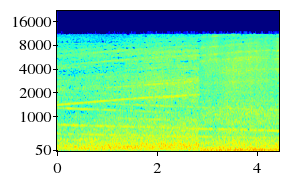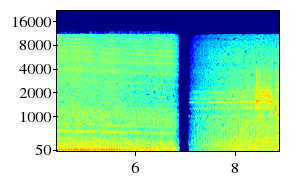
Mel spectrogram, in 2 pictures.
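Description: Jet aircraft roaring on a runway during takeoff in the Ace Combat 7 video game, a steady loud engine drone with rising whine that builds, cuts out abruptly near the end, then resumes.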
